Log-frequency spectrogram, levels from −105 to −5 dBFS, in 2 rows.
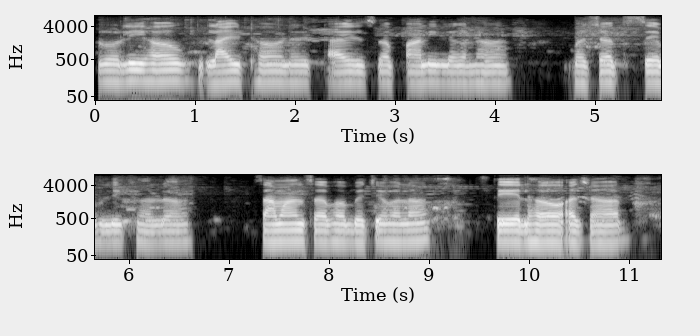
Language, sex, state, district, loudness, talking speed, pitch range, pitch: Hindi, male, Jharkhand, Sahebganj, -19 LUFS, 115 wpm, 115-125 Hz, 120 Hz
